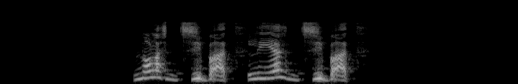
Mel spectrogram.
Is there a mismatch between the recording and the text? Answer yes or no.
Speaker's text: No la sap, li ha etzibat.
yes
